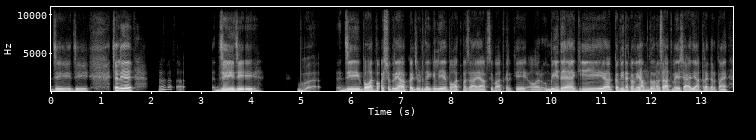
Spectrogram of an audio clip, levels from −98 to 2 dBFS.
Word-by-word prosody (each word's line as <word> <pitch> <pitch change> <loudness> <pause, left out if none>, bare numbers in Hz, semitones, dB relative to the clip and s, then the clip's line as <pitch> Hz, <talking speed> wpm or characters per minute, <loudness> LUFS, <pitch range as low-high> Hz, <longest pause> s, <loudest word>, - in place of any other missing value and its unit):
जी, 120 -2 -2
जी। 115 0 -5 0.5
चलिए 180 +2 +6
अ 170 - -18 0.4
अ, 290 +7 -18 0.7
जी, 140 -3 +2
जी। 125 -1 +1 0.9
ब 155 - -12 0.5
जी, 135 -1 +1
बहुत-बहुत 145 +2 +3
शुक्रिया 145 0 +3
आपका 135 +1 0
जुड़ने 120 +2 -3
के 130 - -5
लिए 130 +1 0
बहुत 125 +2 -2
मज़ा 115 +2 -3
आया 120 0 -1
आपसे 120 +3 -7
बात 110 0 -6
करके। 125 +4 -7
और 115 0 -7
उम्मीद 140 +2 -1
है 145 +1 +5
कि 140 -1 -1
अ, 130 -1 +2
कभी 140 +1 +1
ना 155 - +1
कभी 150 +1 +3
हम 150 0 +2
दोनों 150 0 +1
साथ 135 -1 +1
में 140 -1 -1
शायद 125 0 -1
यात्रा 120 0 -2
कर 120 -1 -6
पाएँ। 125 +2 -4
135 Hz, 165 wpm, -20 LUFS, 125-145 Hz, 0.9 s, चलिए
